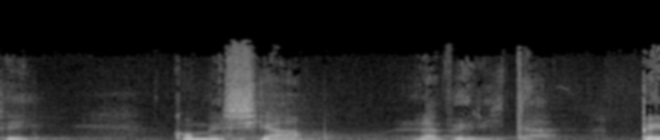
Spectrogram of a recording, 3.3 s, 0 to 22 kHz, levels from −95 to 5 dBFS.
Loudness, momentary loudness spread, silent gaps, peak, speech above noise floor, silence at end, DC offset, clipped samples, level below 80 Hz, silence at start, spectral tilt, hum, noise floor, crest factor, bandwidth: -31 LUFS; 21 LU; none; -8 dBFS; 26 dB; 0 s; under 0.1%; under 0.1%; -54 dBFS; 0 s; -4.5 dB/octave; none; -57 dBFS; 24 dB; 15.5 kHz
